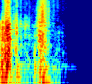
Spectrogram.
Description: Walk Stone, Footsteps; Player; Mother

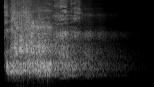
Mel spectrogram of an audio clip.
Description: Shadow Vocal Death; Warframe; Duviri

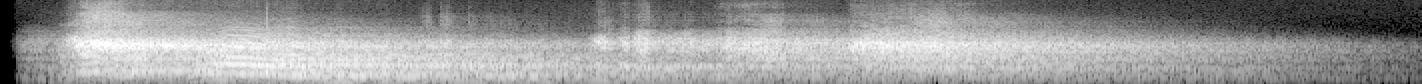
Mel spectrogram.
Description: Dungeon Island Vultures, Ambience; Warframe; Duviri

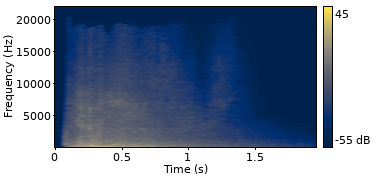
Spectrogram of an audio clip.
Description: Howl Jump; Warframe; Voruna

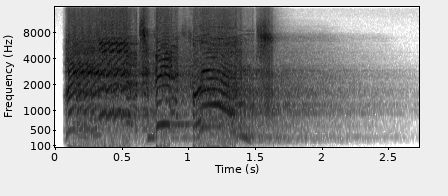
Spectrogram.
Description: Proto Infested Ancient Tentacle Swing; Warframe; Abilities

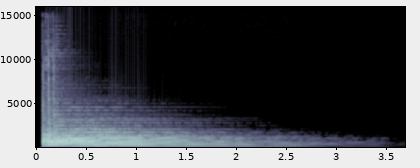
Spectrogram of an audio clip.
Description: Shawzin Phrygian Chord B, Music; Chords

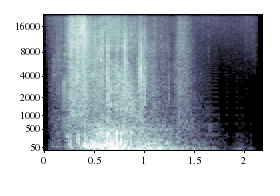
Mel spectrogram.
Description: Wolf Steps Run Stop; Animals; Foley Actions

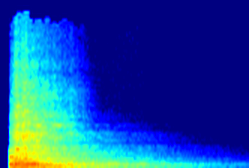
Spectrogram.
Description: Wolf Attack Short; Animals; DE; Warframe; Quests; Duviri

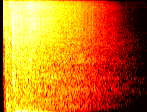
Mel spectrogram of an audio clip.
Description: Alchemy Grenade Explosion Toxin; Warframe; Entrati

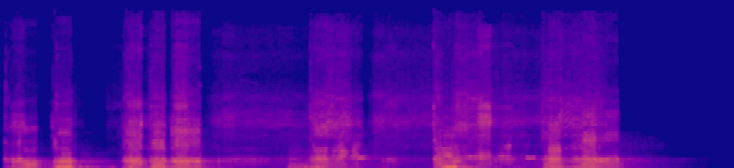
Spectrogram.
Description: Proto Infested Runner Idle; Warframe

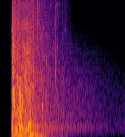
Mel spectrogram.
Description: Nechro Mech Step Surface Goo; Step Surfaces

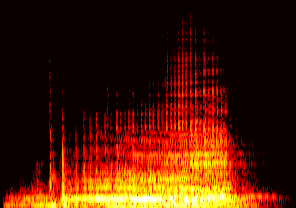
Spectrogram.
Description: Cave Ocean Dock Creak; Ambience; Midrath Island

